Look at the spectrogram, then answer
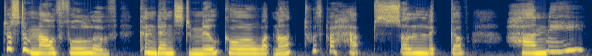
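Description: A woman voicing a humble, dreamy bear of little brain in a storybook, plaintive, polite and slow-witted. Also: medium pitch, expressive, no room sound, studio quality, pitched above the performer's own voice. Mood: dreamy, wistful.

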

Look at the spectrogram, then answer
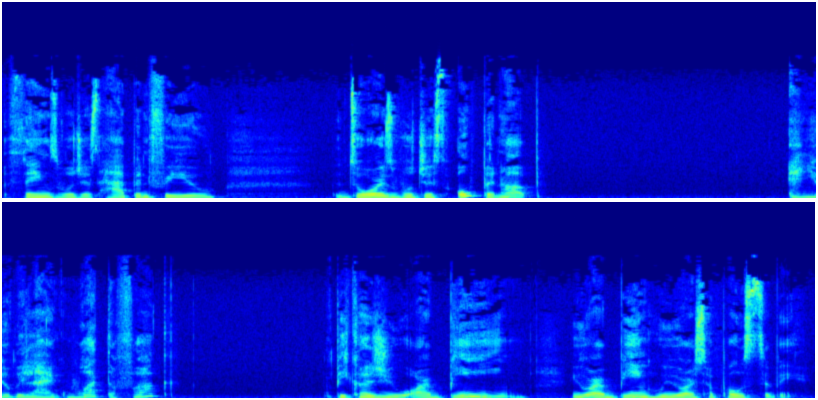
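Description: Mellow-voiced woman giving candid pep talk. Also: on the low side, measured pace, long pauses, breathy edge. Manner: candid, profane, preachy. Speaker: motivational speaker. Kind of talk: casual motivational monologue.

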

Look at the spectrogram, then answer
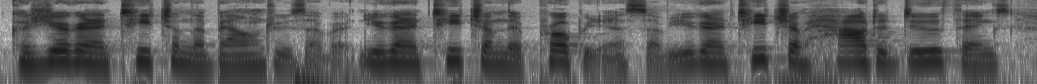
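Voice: medium pitch, fast, vocal fry. A parenting coach giving emphatic advice in a coaching conversation, repeating key phrases and acting out what a child or parent would say.

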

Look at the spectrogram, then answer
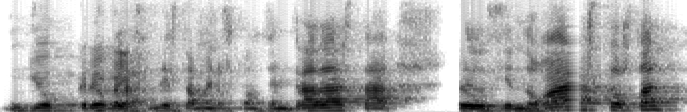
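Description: A woman's voice: fairly low pitch, fairly quick, echoey room, lo-fi sound. A woman, a novelist from Spain, telling stories in a casual interview and acting out the voices of people she quotes. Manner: animated storyteller, acts out quoted dialogue, laughs often. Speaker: guest novelist.

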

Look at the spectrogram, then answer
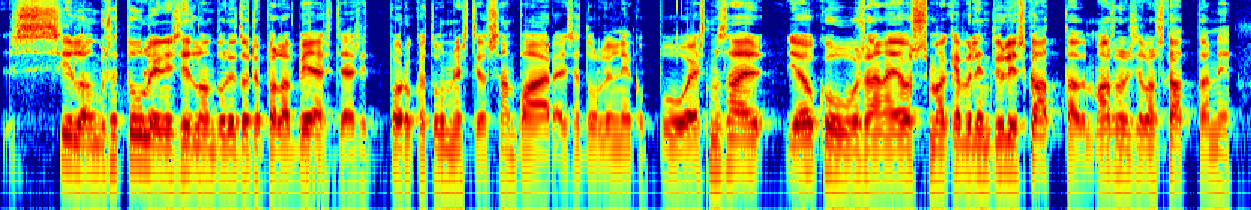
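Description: A man's voice: medium pitch, hardly any pauses. Laid-back young man, rambling. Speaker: podcast guest. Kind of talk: casual chat.

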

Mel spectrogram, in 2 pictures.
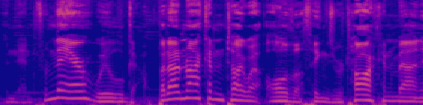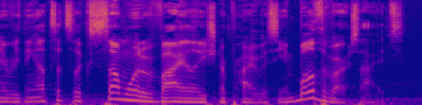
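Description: A man's voice: medium pitch, big pitch swings, very fast, dark tone, soft background music. A young man hosting a podcast in casual chat, rambling, swearing and poking fun at himself. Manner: profane, rambling, self-mocking. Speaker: podcast host.

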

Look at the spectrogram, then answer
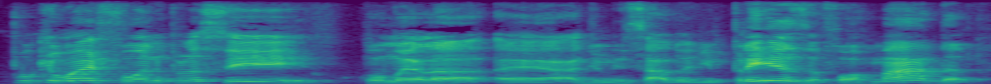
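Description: A man's voice: medium pitch, lively intonation. Roomy-sounding man telling a story. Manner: emotional, halting with restarts. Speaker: podcast guest. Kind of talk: casual storytelling. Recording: roomy echo.

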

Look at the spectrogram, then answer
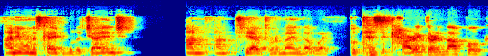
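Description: On a podcast via a phone held to his face, a middle-aged Irish guest tells his story candidly, blunt and earnest with lots of swearing. His voice is on the low side and a bit bright, with lively intonation and a fast pace, in a roomy, low-quality recording.

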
